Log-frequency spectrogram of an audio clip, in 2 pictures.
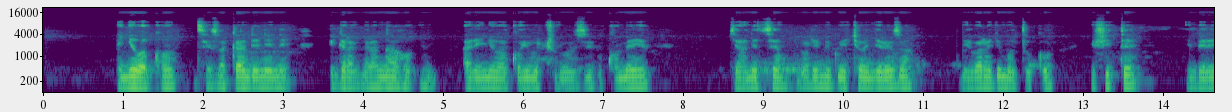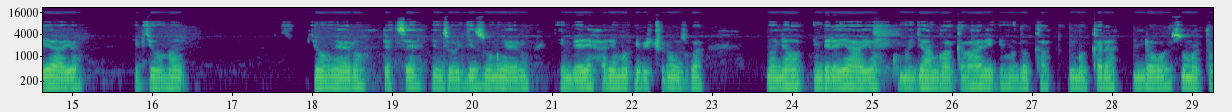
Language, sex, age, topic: Kinyarwanda, male, 18-24, finance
